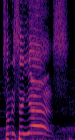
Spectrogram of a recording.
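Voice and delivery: preacher shouting for the congregation's answer; shouted call. Acted. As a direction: push the crowd harder. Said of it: "call repeated louder".

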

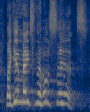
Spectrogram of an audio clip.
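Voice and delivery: incredulous. Real, not acted. Preacher stressing absurdity.

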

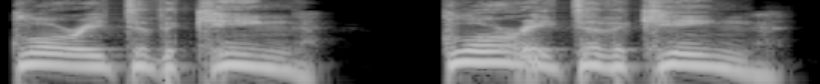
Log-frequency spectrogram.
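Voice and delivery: loud, high chant of praise; roaring crowd. A narrator's reading. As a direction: roar it out like a cheering crowd. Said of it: "they roar their answer with one voice".

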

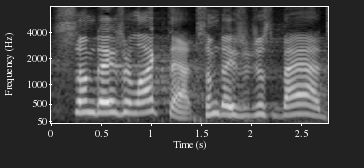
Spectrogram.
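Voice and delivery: high, loud, slow overdone wail; exaggerated mournful cry; mock lament. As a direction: ham up the despair for the kids. Dramatic comic lament to kids.

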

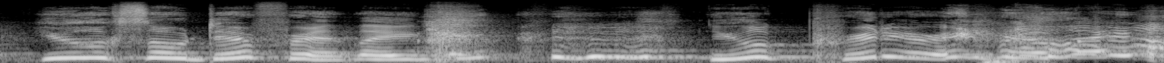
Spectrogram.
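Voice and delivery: high-pitched gushing through laughter; laughing, high. Retold or imitated. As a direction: gush at her, laughing. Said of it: "And they're like".

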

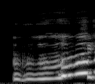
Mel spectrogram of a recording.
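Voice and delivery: loud, quick imitated booping; rapid-fire mock shooing noise; shooing boops. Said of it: "he does this, like, hand sign".

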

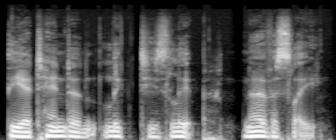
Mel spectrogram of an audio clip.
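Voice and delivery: ordinary delivery

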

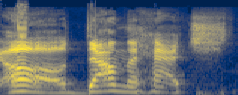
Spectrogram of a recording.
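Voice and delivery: loud, drawn-out "oh, down the hatch"; hearty, stretched-out cheer; eager exclamation. Retold or imitated. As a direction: toss it out boldly, slowly and loudly. Eagerly taking the first edible.

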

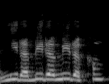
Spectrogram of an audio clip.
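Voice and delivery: imitating her calling a friend over; high calling out. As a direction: cleaner calls another cleaner to come look, high and eager. Cleaner calls coworker.

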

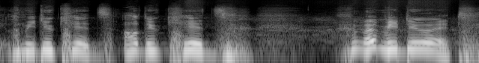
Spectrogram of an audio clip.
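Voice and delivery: high, loud mock eagerness; pleading to be picked, hammed up; over-eager volunteering. Begging to take kids class as an escape, over-eager.

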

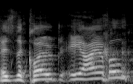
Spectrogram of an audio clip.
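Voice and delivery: laughing. Acted. Repeating the catchphrase, laughing.

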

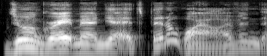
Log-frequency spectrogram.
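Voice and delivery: ordinary talk, nothing marked

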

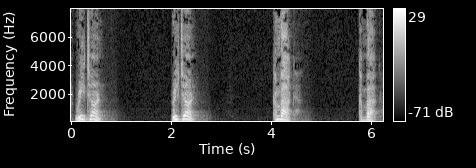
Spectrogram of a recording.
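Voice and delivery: pleading call. Acted. Preacher calling people back.

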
